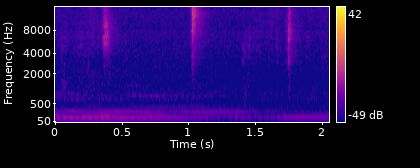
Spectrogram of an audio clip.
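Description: Backing paper being peeled off foam adhesive dimensionals, making a few short crackles, with a steady low hum underneath.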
